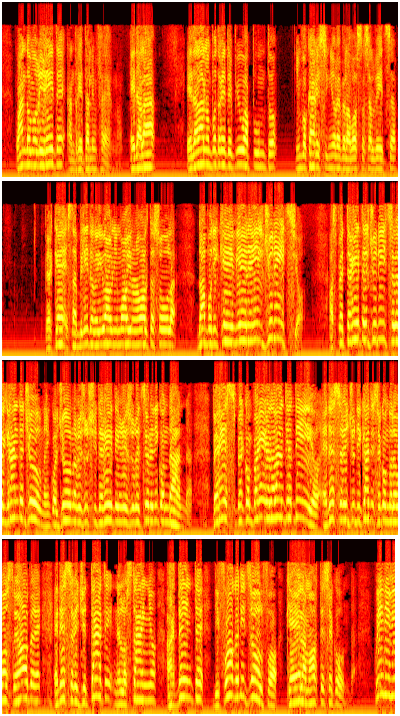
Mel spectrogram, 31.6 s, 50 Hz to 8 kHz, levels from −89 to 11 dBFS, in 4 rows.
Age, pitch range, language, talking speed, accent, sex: 40-59, 165-230 Hz, Italian, 150 wpm, native, male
